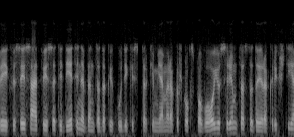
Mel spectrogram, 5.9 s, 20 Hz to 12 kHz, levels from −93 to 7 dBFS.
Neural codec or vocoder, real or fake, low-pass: none; real; 7.2 kHz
